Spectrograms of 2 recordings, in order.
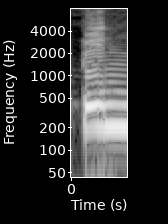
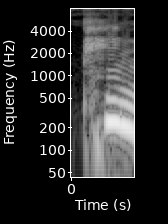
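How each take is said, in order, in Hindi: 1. p बिना हवा के झोंके के बोला जाता है। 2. p हवा के झोंके के साथ बोला जाता है। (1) "पिन नहीं" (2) "फिन निकलेगा। तो ये है एस्पिरेटेड साउंड"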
